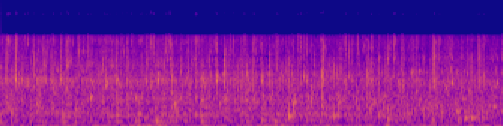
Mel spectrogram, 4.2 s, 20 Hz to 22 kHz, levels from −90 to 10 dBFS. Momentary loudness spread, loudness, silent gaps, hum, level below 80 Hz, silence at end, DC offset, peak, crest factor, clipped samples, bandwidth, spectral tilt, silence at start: 3 LU; -31 LUFS; none; none; -54 dBFS; 0 s; under 0.1%; -6 dBFS; 26 dB; under 0.1%; 16 kHz; -2 dB/octave; 0 s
